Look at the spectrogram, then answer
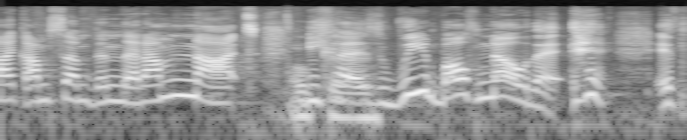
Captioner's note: scoffs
